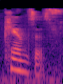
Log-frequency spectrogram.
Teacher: we stress the middle part of the word, Topeka, and here the first part, Kansas. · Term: word stress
